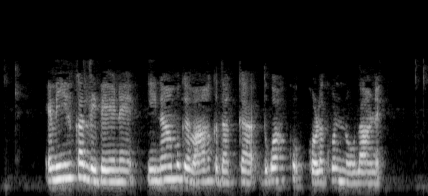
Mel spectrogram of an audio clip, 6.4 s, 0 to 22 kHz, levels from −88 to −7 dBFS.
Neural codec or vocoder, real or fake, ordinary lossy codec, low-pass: vocoder, 44.1 kHz, 128 mel bands every 512 samples, BigVGAN v2; fake; MP3, 32 kbps; 7.2 kHz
